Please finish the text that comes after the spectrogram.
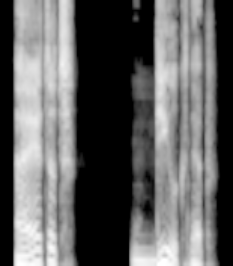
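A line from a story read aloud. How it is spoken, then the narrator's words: Plain question. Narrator (Russian): спросила она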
